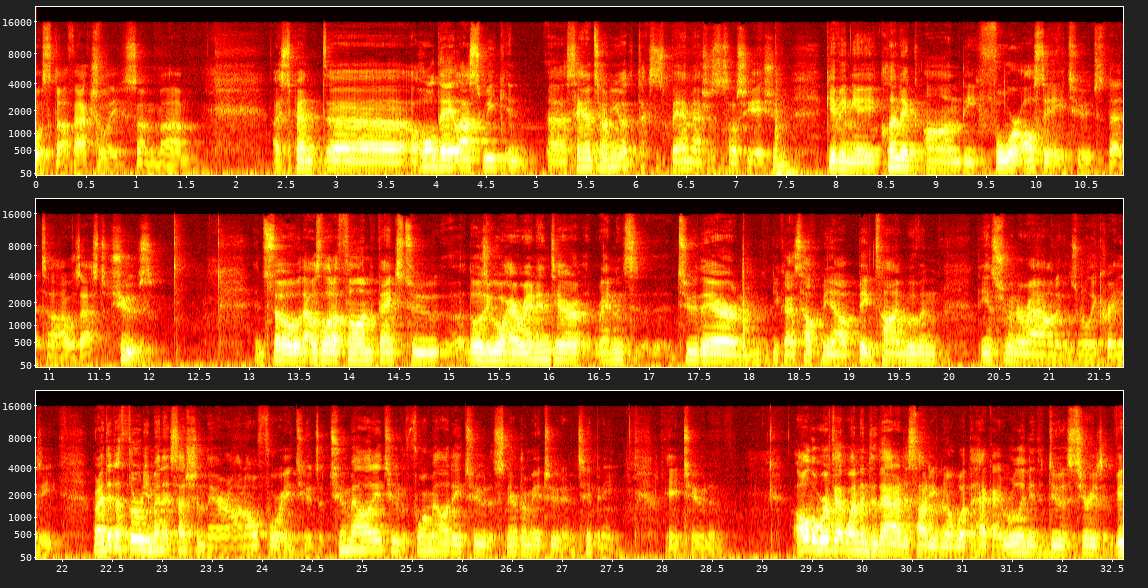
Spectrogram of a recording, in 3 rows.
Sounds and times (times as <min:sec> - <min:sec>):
Speech: 0:00.0 - 0:01.6, 0:02.4 - 0:12.2, 0:13.0 - 0:28.7, 0:29.3 - 0:32.6.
